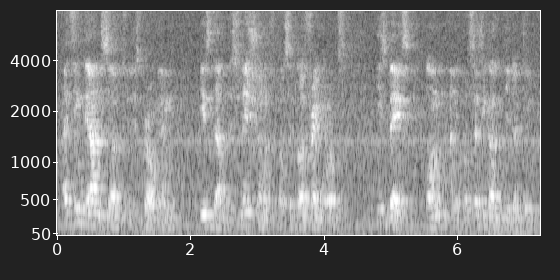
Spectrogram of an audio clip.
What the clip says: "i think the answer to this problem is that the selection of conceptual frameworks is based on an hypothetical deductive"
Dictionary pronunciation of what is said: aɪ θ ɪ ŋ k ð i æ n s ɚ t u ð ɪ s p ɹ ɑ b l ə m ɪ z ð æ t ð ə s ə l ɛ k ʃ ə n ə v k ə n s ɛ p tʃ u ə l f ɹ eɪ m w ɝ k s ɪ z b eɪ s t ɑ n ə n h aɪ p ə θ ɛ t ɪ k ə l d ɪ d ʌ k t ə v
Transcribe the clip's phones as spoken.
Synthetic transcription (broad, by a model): aɪ θ ɪ ŋ k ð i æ n s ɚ t u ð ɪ s p ɹ ɑ b l ə m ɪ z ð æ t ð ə s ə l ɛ ʃ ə n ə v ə s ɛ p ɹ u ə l f ɹ eɪ m w ɝ k s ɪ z b eɪ s t ɑ n ə n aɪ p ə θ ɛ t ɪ k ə l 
